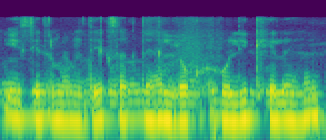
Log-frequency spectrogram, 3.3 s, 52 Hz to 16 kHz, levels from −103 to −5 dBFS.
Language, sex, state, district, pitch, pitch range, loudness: Hindi, male, Bihar, Patna, 120 Hz, 120-125 Hz, -15 LUFS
